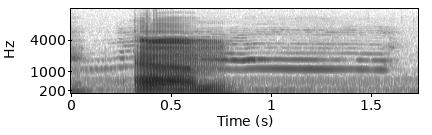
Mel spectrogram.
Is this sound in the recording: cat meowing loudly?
yes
